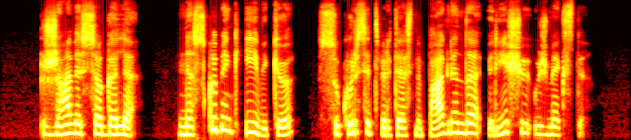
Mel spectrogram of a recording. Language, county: Lithuanian, Panevėžys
